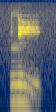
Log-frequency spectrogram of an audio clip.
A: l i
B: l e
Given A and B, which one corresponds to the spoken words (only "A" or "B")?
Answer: A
